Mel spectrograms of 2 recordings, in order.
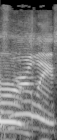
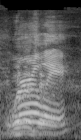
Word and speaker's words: Merli: And my name's Merli. Sorry. Being a dick. – Wait, how do I say it right? – Merli.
